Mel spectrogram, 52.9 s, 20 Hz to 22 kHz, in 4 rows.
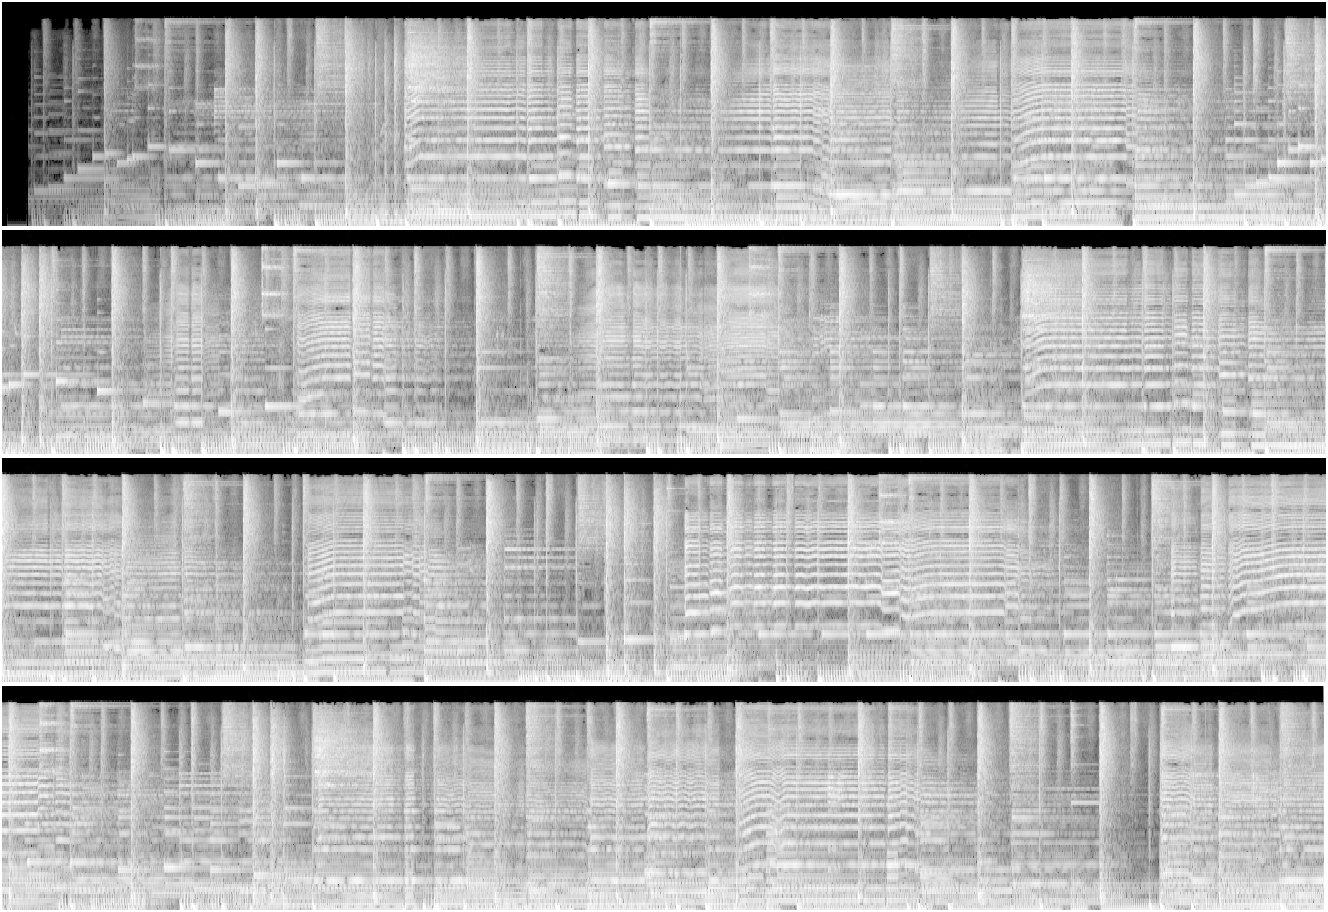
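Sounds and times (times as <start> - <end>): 
tenor saxophone sample: 1.5 - 52.9.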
